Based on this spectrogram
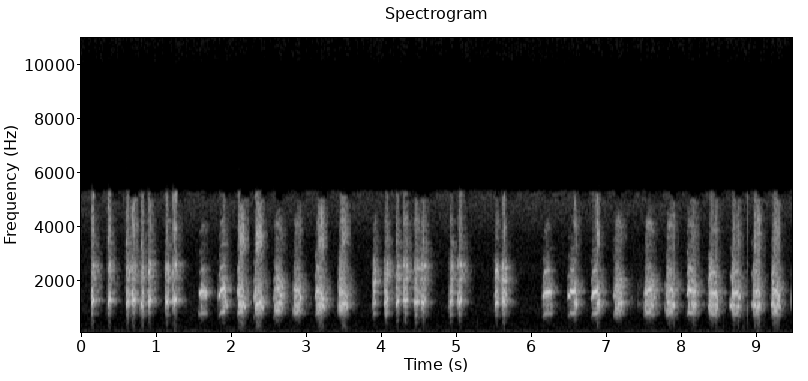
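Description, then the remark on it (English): A wild turkey call mimics an agitated hen, cutting with rapid, sharp clucks and excited yelps in quick, uneven bursts, loud, with no talking. “she's aggravated. There's another hen that's challenged her, or she's challenging another hen. She's going to cut an excited yelp.”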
